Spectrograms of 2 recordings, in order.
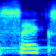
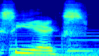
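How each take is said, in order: First: The name is said as a single word. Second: The name is said as two separate letters. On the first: "Is is sex actually the official pronunciation?" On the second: "I say C X"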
